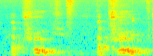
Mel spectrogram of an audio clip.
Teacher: The aspiration takes the form of devoicing the R. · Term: voiceless R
